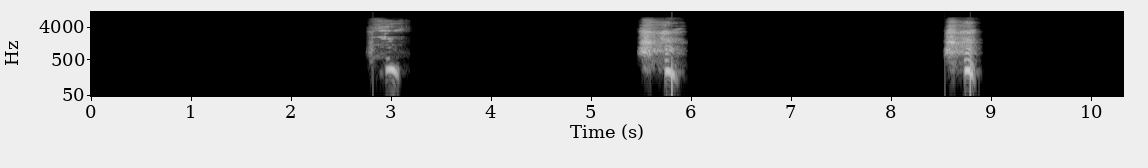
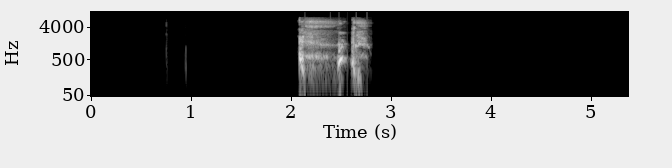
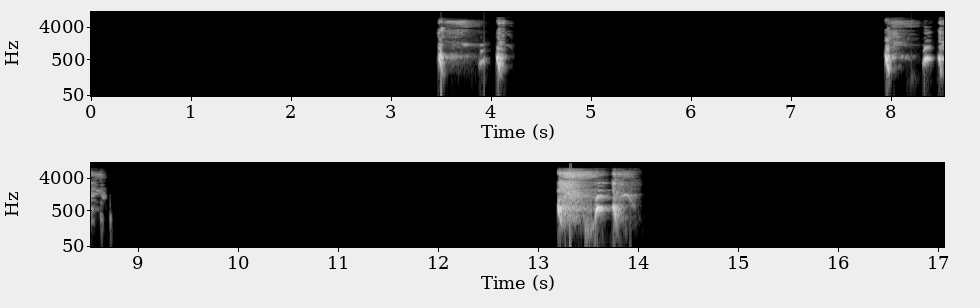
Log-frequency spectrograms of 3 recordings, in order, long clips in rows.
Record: {"exhalation_length": "10.3 s", "exhalation_amplitude": 17796, "exhalation_signal_mean_std_ratio": 0.23, "cough_length": "5.4 s", "cough_amplitude": 31841, "cough_signal_mean_std_ratio": 0.21, "three_cough_length": "17.1 s", "three_cough_amplitude": 30480, "three_cough_signal_mean_std_ratio": 0.19, "survey_phase": "beta (2021-08-13 to 2022-03-07)", "age": "45-64", "gender": "Female", "wearing_mask": "No", "symptom_cough_any": true, "smoker_status": "Never smoked", "respiratory_condition_asthma": false, "respiratory_condition_other": false, "recruitment_source": "REACT", "submission_delay": "1 day", "covid_test_result": "Negative", "covid_test_method": "RT-qPCR"}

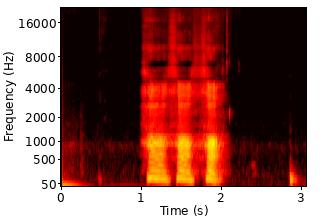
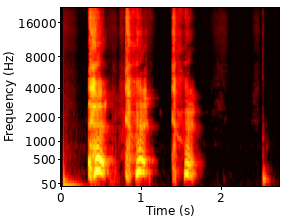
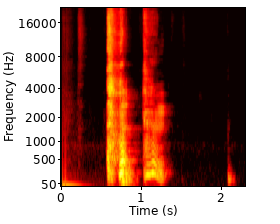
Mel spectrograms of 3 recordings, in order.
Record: {"exhalation_length": "3.1 s", "exhalation_amplitude": 17866, "exhalation_signal_mean_std_ratio": 0.41, "three_cough_length": "2.7 s", "three_cough_amplitude": 32766, "three_cough_signal_mean_std_ratio": 0.37, "cough_length": "2.3 s", "cough_amplitude": 32768, "cough_signal_mean_std_ratio": 0.33, "survey_phase": "beta (2021-08-13 to 2022-03-07)", "age": "45-64", "gender": "Male", "wearing_mask": "No", "symptom_none": true, "smoker_status": "Never smoked", "respiratory_condition_asthma": false, "respiratory_condition_other": false, "recruitment_source": "REACT", "submission_delay": "2 days", "covid_test_result": "Negative", "covid_test_method": "RT-qPCR", "influenza_a_test_result": "Negative", "influenza_b_test_result": "Negative"}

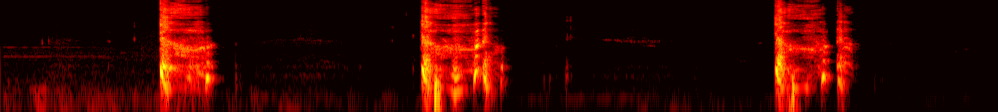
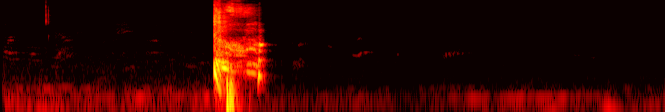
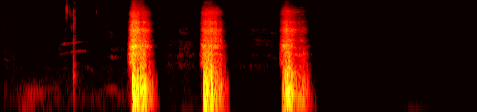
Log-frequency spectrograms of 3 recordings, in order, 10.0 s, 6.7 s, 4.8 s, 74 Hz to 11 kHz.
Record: {"three_cough_length": "10.0 s", "three_cough_amplitude": 29700, "three_cough_signal_mean_std_ratio": 0.23, "cough_length": "6.7 s", "cough_amplitude": 32734, "cough_signal_mean_std_ratio": 0.18, "exhalation_length": "4.8 s", "exhalation_amplitude": 32768, "exhalation_signal_mean_std_ratio": 0.24, "survey_phase": "beta (2021-08-13 to 2022-03-07)", "age": "18-44", "gender": "Female", "wearing_mask": "No", "symptom_cough_any": true, "symptom_runny_or_blocked_nose": true, "symptom_sore_throat": true, "symptom_fatigue": true, "smoker_status": "Never smoked", "respiratory_condition_asthma": false, "respiratory_condition_other": false, "recruitment_source": "Test and Trace", "submission_delay": "0 days", "covid_test_result": "Positive", "covid_test_method": "LFT"}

